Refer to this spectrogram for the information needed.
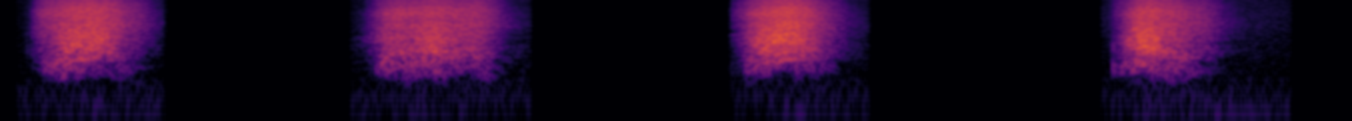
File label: Generic Slide; boom library; The Interface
